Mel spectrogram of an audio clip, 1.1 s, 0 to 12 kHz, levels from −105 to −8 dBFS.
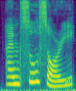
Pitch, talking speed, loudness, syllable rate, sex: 265 Hz, 155 wpm, -14 LUFS, 4.2 syllables/s, female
